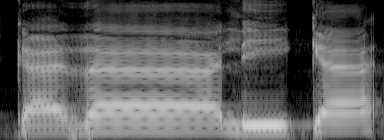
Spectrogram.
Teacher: पतली काफ है छोटी, काफ ज़बर का, ज़ाल खड़ा ज़बर ज़ा, ज़ाल पे भी सा की तरह ज़बान निकाली जाती है, ज़बान निकालेंगे और एक अलिफ की लिमिट में खींचेंगे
